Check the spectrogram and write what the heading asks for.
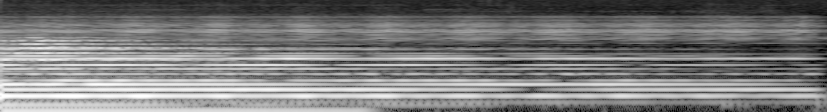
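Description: The song's final chord ringing out on an effects-laden electric guitar with chorus and echo, fading slowly, the lowest notes dying first, until it stops at the very end.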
